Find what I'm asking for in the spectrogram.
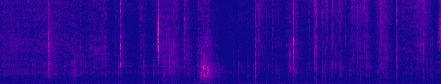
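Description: A deck of oracle cards is shuffled in soft, scattered papery riffles and scrapes, quiet and close, with one brief louder flurry partway through.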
